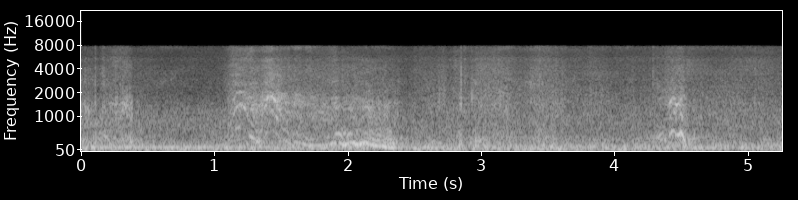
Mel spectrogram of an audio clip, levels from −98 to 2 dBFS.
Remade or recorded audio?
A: remade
